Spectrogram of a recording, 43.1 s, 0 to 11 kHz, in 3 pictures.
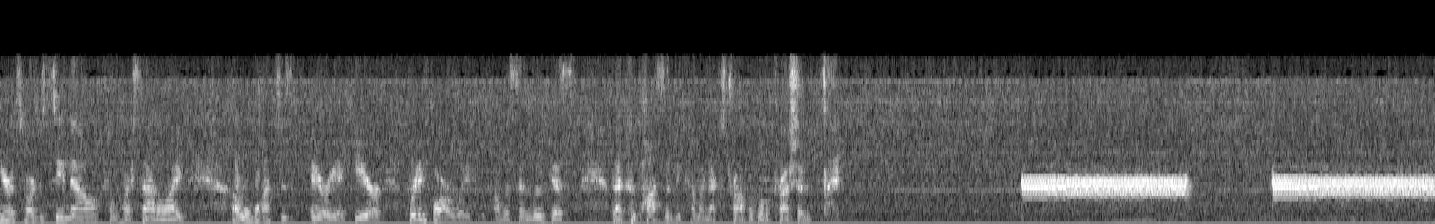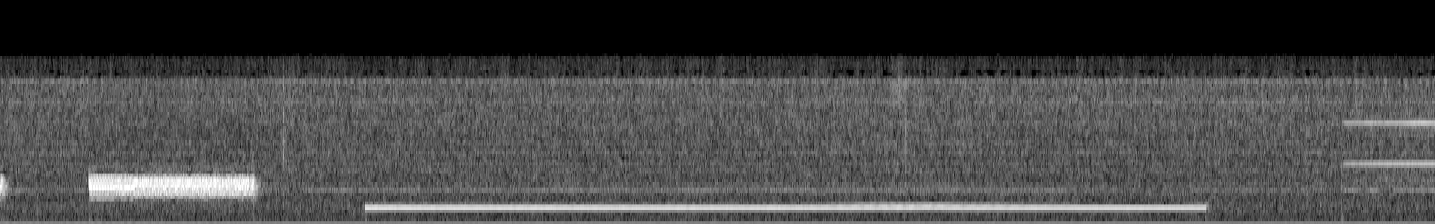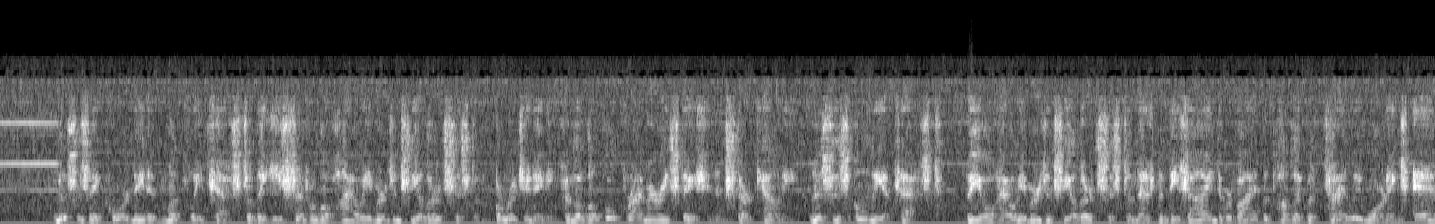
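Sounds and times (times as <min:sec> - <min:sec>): warbling digital data tone: 0:10.2 - 0:12.0, 0:12.7 - 0:14.5, 0:15.2 - 0:17.0
two-tone attention signal: 0:18.0 - 0:26.5, 0:27.8 - 0:29.5.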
